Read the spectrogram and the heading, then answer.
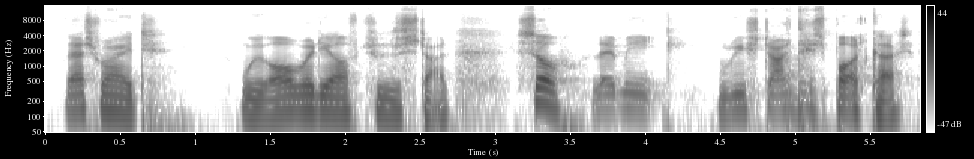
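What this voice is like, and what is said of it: Put-on accent. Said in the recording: “where I will be talking in an accent for 10, 20, 30 minutes, however much I can, in an accent”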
